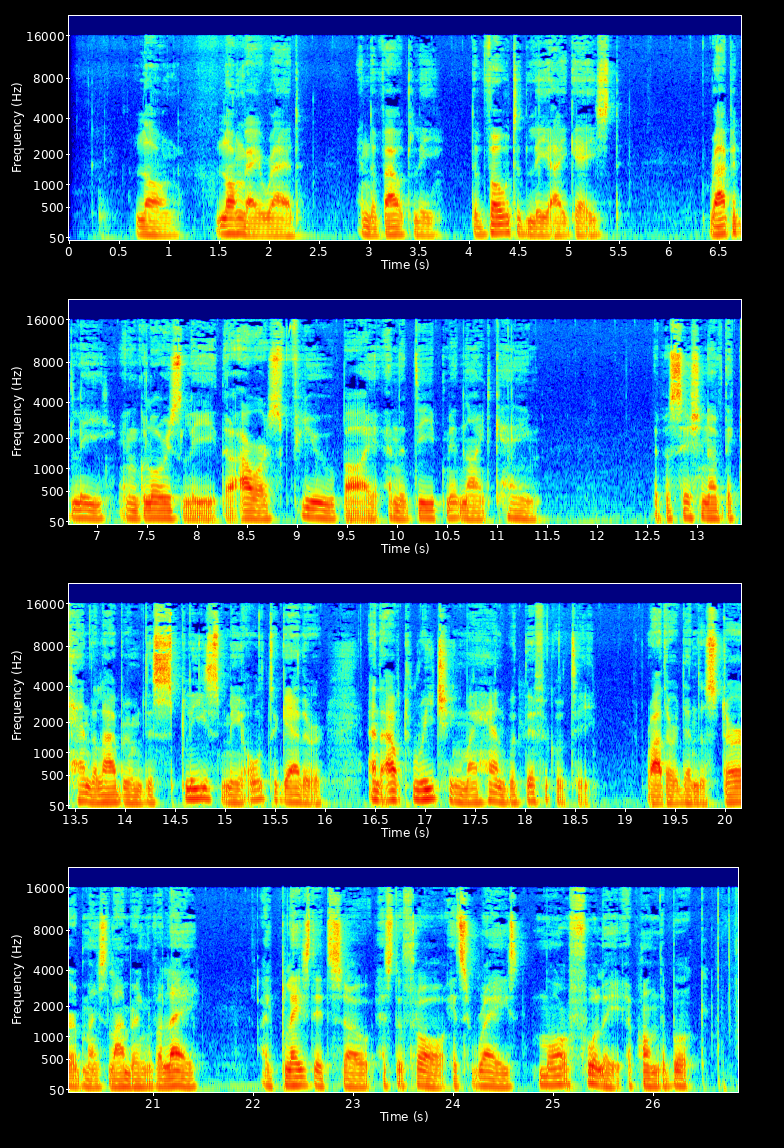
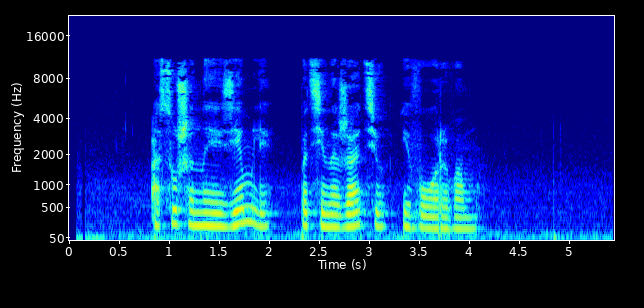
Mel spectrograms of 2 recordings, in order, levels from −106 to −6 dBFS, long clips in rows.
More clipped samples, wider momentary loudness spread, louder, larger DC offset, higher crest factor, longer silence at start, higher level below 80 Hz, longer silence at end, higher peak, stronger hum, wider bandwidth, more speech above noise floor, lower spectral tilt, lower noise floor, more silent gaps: neither; first, 12 LU vs 9 LU; first, -24 LUFS vs -48 LUFS; neither; about the same, 22 dB vs 18 dB; first, 0.65 s vs 0.1 s; first, -48 dBFS vs -74 dBFS; second, 0 s vs 0.55 s; first, -4 dBFS vs -32 dBFS; neither; first, 16.5 kHz vs 11.5 kHz; first, 36 dB vs 28 dB; about the same, -4 dB/octave vs -4.5 dB/octave; second, -60 dBFS vs -75 dBFS; neither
